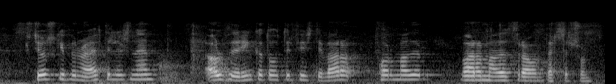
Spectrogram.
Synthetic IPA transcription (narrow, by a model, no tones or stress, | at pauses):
st̪jowlscɪːpʏnaɛft̪ɪɾlɪɣsnɛmt̪awlfɪðʏɾiŋkat̪owht̪ɪɾ̥fɪ̥st̪ɪvaɾa | fɔɾmaːðʏɾ | vaːɾamaːðʏɾ̥fɾawanpɛr̥t̪ɛlsɔn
